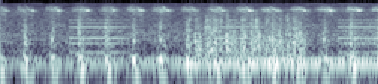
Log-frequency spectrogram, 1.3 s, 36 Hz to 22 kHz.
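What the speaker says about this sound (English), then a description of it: "I finally landed in a helicopter without even dying." A helicopter in the video game GTA 4 thuds with fast, loud, even rotor beats while landing, with no talk over it.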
